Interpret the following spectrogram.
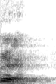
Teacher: जीवा की नोक उठेगी लेकिन ऊपर लगेगी नहीं · इसके उच्चारण में जो जिह्वा है वो वर्तस्य की ओर उठती है। इसको आप एक शब्द और लिख लो इसका, प्रकंपित। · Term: लुंठित, प्रकंपित व्यंजन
